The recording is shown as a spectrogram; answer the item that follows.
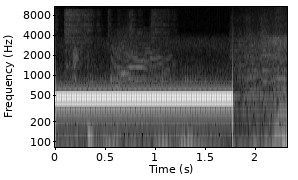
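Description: Telephone dial tone heard while a call is being placed, a loud, steady, unbroken mid-pitched hum that stops abruptly with a click, leaving faint line noise.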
